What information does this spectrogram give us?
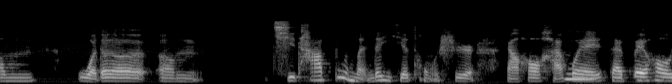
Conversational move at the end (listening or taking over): listening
